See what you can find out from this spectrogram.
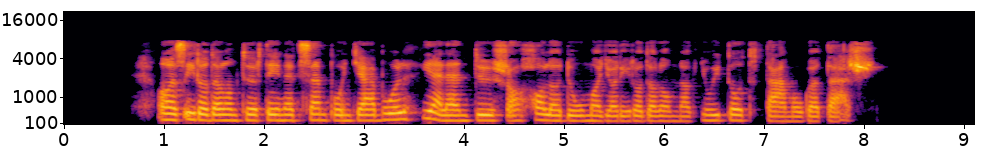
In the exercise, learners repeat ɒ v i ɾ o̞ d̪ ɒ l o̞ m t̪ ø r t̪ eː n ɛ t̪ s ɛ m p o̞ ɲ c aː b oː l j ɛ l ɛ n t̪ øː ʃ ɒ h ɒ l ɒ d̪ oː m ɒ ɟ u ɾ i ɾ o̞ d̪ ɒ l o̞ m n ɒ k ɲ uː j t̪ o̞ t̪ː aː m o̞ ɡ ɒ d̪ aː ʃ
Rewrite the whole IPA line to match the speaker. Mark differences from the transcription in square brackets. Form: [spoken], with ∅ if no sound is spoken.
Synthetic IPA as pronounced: ɒ [z] i ɾ o̞ d̪ ɒ l o̞ m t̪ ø r t̪ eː n ɛ t̪ s ɛ m p o̞ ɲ c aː b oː l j ɛ l ɛ n t̪ øː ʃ ɒ h ɒ l ɒ d̪ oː m ɒ ɟ [ɒ] ɾ i ɾ o̞ d̪ ɒ l o̞ m n ɒ k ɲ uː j t̪ o̞ t̪ː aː m o̞ ɡ ɒ [t̪] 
